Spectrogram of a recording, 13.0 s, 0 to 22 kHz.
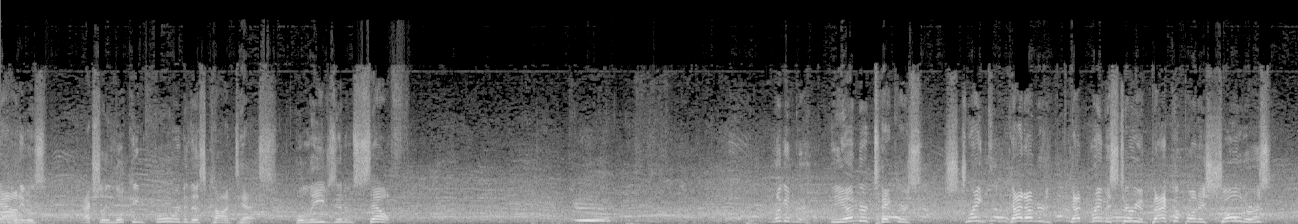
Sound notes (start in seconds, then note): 6.5 crowd cheering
